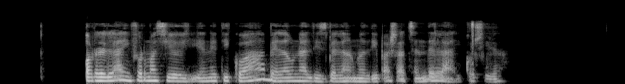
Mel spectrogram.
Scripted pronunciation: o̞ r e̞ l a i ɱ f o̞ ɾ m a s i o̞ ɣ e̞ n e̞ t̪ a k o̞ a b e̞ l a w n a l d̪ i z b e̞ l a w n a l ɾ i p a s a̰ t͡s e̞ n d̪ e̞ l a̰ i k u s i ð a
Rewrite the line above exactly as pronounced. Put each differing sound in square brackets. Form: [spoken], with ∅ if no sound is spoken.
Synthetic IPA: o̞ r e̞ l a i ɱ f o̞ ɾ m a s i o̞ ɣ e̞ n e̞ t̪ [i] k o̞ a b e̞ l a w n a l d̪ i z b e̞ l a w n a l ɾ i p a s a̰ t͡s e̞ n d̪ e̞ l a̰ i k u s i ð a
